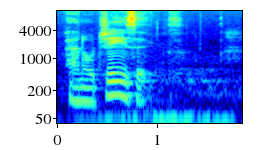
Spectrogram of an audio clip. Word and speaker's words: analgesics: on the fourth syllable analgesics and this time four syllables the stress on the fourth syllable antibiotics we've got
